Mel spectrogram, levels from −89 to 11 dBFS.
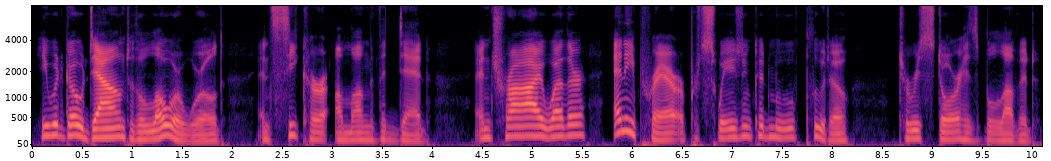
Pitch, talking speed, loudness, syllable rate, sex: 130 Hz, 165 wpm, -23 LUFS, 4.6 syllables/s, male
